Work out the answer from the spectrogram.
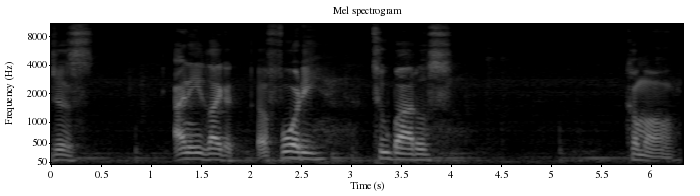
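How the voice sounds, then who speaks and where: A man's voice: medium pitch, slow pace. A young man with a congested, nasal voice, casually reacting to a basketball game on a live watch-along stream, slangy and repeating himself.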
